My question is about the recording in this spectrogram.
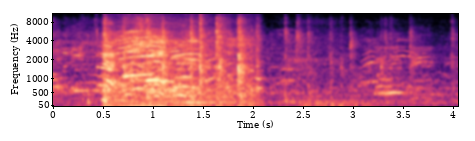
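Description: Faint voices talking in the distance, mostly in the first half; otherwise near silence.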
